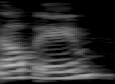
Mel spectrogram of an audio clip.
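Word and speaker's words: Elfhame: h no you didn't the H is silent it sounds like an F I thought wait what isn't it elf aim elfh elf aim elf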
